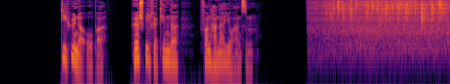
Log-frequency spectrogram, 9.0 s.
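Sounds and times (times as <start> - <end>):
speech: 1.2 - 5.2
heavy pouring rain: 6.2 - 8.9.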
